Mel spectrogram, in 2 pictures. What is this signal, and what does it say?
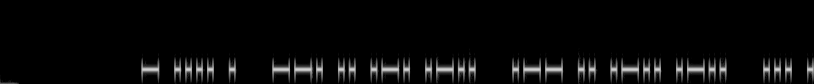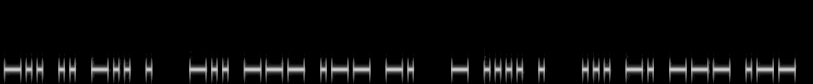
Morse code, heard as a keyed tone, about 22 wpm, 700 Hz. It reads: THE GIRL WILL SLIDE DOWN THE SNOW
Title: Sentences from Top 1600 Words 22wpm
